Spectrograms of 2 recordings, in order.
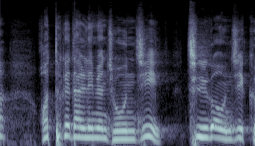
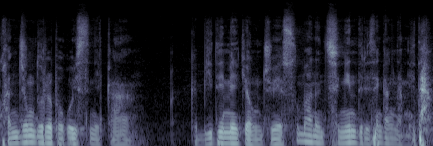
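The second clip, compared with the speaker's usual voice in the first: very calm, very soft, hushed tone; 10 semitones lower, 10 dB quieter than usual. Retelling a friend's answer at a packed stadium: imitating 병역's very calm tone. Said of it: "매우 침착한 톤으로 약간의 성대모사를 하자면".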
